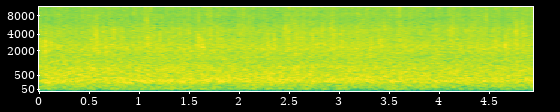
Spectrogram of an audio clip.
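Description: Heavy rain pouring down steadily: a dense, even hiss of falling rain with scattered sharper drop hits.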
